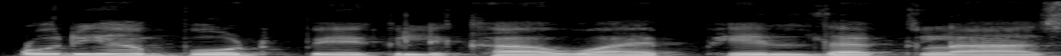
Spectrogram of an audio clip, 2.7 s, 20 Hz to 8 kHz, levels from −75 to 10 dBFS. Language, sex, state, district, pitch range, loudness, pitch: Hindi, male, Jharkhand, Ranchi, 145-165 Hz, -16 LUFS, 145 Hz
